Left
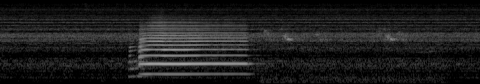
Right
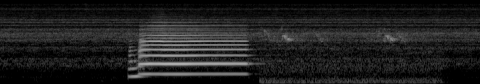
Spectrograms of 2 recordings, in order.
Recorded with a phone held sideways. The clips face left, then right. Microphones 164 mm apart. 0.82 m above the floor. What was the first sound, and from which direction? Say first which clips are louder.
Running water: left 2 dB; 20° left (ahead or behind).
